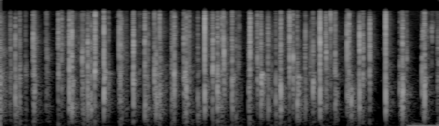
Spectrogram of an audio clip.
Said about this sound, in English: So, round of applause for Ellis and his performance.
